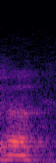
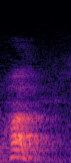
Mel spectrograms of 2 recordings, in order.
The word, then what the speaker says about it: Hur: It says also that Hur, I'm trying to pronounce it, I normally say her, but I'm trying to give you the R's that you have in Scotland. Hur.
